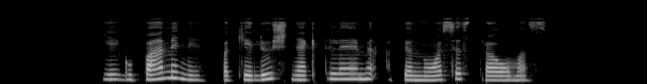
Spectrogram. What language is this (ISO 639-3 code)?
lit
